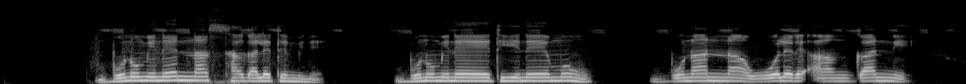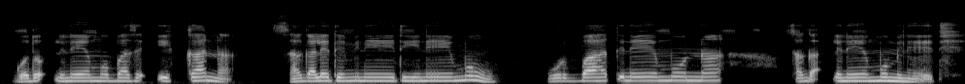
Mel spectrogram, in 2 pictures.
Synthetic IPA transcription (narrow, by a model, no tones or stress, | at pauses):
bʊnʊmɪnɛnːɐsɐɡɐlɛt̪ɛmɪnɛ̰ | bʊnʊmɪnet̪iːneːmːɔhʊ | bʊnɐnːɐwɔlɛɾɛʔɐŋɡɐnːɪ | ɡɔd̪ɔʔlɪne̞ːmːɔbɐs̬ɛɪkːɐnːɐ̰ | sɐɡɐlɛt̪ɛmɪneːt̪iːneːmːɔhʊ | hʊɾbaːt̪ʼːɪneːmːɔnːɐ | sɐɡɐ̰ʔːɪne̞ːmːɔmɪnḛt̪ɪ̥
